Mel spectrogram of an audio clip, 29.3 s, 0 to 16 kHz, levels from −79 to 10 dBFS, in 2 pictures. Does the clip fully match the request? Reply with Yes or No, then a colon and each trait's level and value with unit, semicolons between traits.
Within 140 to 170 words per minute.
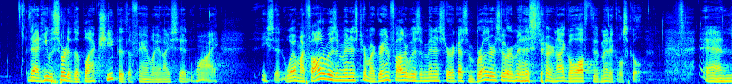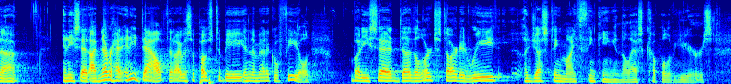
Yes: average, 160 wpm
